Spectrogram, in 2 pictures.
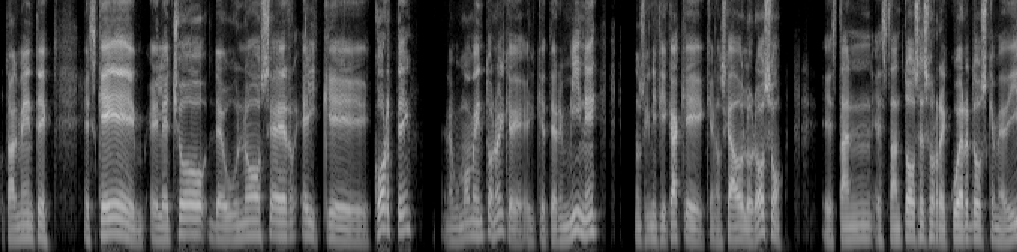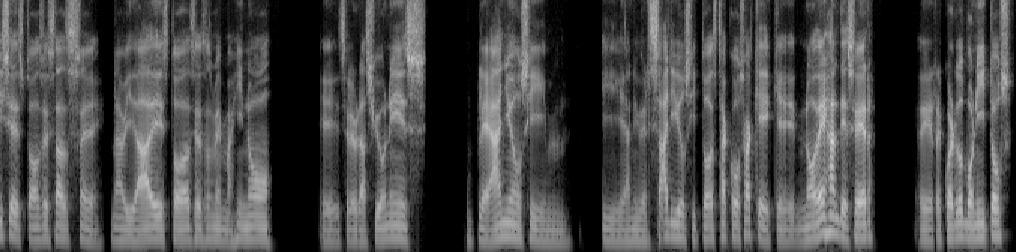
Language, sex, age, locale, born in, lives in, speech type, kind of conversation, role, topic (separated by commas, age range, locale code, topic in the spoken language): Spanish, male, 55-59, es-US, Colombia, United States, conversation, advice, advisor, ¿Cómo puedo encontrar sentido y crecer personalmente después de una ruptura?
